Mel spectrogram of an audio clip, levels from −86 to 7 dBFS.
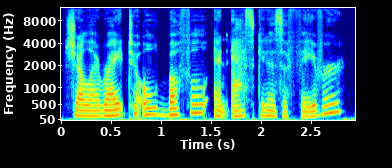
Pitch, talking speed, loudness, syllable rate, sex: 180 Hz, 245 wpm, -19 LUFS, 5.6 syllables/s, female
